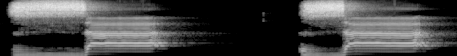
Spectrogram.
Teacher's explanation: اس میں تھوڑی سی سیٹی کی طرح آواز نکالی جاتی ہے، یہاں پر مخرج بھی چینج ہو جاتا ہے اور آواز بھی تبدیل ہو جاتی ہے. ذال کی طرح نرمی سے نہیں بلکہ اس میں سیٹی کی آواز آئے گی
